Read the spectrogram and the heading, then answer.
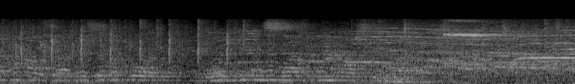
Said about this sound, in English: Mixture of cheers and some boos.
